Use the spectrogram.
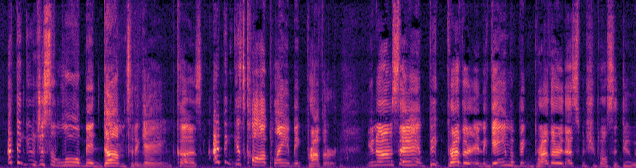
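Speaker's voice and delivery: high, loud hyped-up rant; fired up, preaching the game; excited. Real, not acted.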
